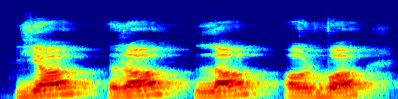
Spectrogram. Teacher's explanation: जिन वर्णों का उच्चारण स्वर और व्यंजन के मध्य में रहता है, अर्थात ऐसे वर्ण जिनको उच्चारण करते समय ना ही पूरा स्वर का आवाज आएगा और ना ही पूरा व्यंजन का आवाज, तो वह अंतस्थ व्यंजन कहलाते हैं।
